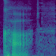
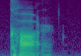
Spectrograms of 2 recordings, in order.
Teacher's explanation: In received pronunciation, this word has no coda. This word will pronounce as ka. But in American English it has a coda, because in American English it will pronounce as car.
